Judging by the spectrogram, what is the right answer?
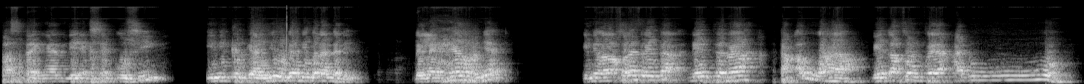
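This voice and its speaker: A man teaches a religious class, reading Arabic text aloud and then explaining it in casual, chatty speech. His voice sits a little high. He is recorded from a distance in an echoey prayer room. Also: normal speed. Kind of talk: Islamic study sermon.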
